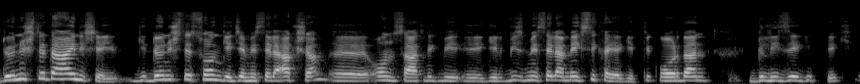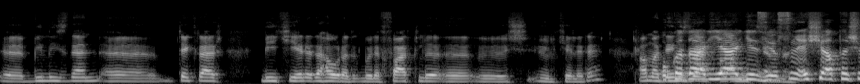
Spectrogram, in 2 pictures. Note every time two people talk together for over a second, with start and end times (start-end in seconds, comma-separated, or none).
15.2-16.5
